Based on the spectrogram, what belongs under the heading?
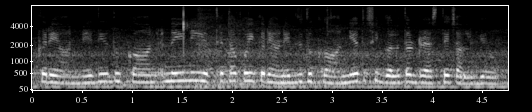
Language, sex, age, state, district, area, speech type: Punjabi, female, 18-30, Punjab, Pathankot, urban, spontaneous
